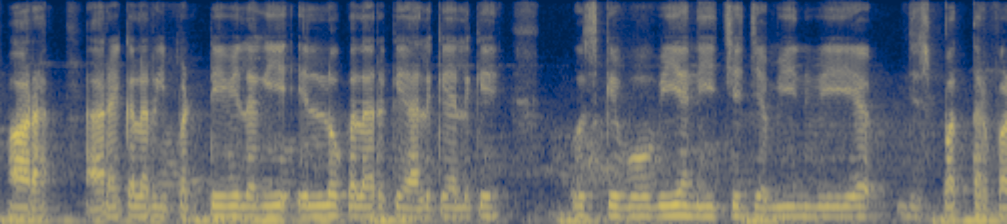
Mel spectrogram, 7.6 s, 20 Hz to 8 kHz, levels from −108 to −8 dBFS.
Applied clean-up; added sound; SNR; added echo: none; none; none; none.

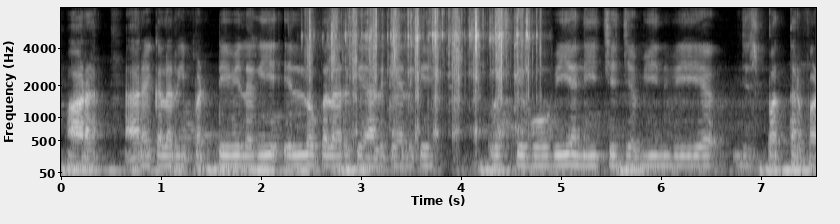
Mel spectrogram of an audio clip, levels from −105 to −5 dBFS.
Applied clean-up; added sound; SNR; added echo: none; Rattle / Glass; 0 dB; reverberation time 0.2 s.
